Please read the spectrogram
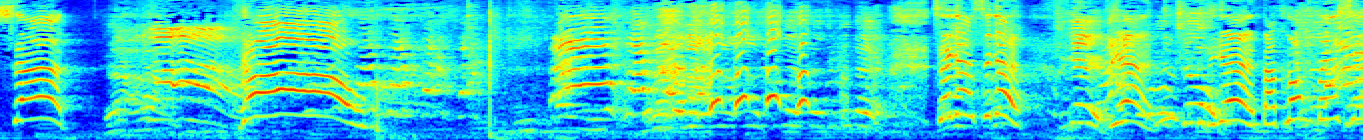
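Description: Several onlookers calling out and laughing in excited, high-pitched voices that overlap, with no clear words.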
